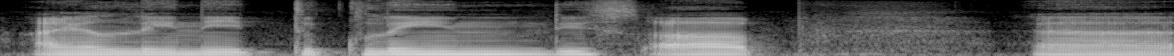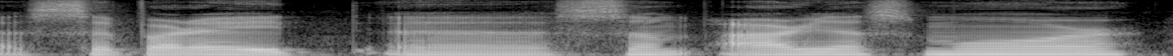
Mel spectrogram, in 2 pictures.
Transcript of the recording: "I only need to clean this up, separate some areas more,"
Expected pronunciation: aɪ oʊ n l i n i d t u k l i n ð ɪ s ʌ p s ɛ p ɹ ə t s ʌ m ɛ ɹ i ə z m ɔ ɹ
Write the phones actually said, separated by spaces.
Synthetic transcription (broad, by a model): aɪ oʊ n l i n i d t u k l i n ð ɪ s ʌ p s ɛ p ɹ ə t s ʌ m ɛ ɹ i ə s m ɔ ɹ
